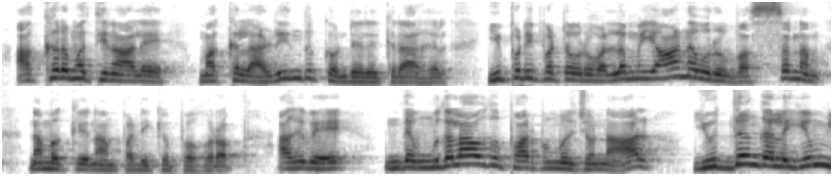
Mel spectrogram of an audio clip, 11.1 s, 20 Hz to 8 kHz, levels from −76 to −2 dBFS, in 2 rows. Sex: male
